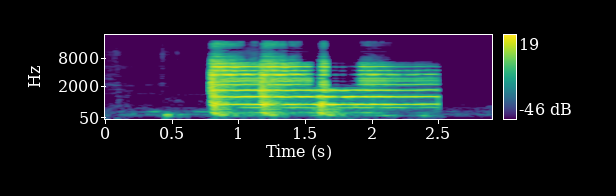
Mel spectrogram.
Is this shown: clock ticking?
no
